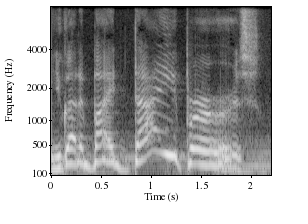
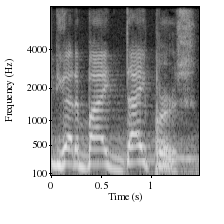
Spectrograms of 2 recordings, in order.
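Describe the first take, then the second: First: It is said imitating Laleen's voice. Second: It is said in the speaker's own voice.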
